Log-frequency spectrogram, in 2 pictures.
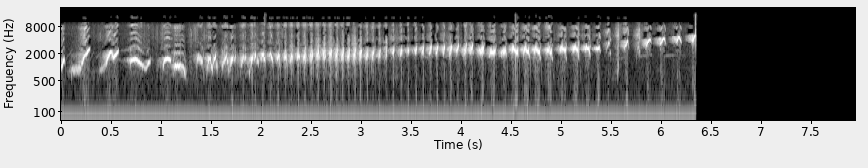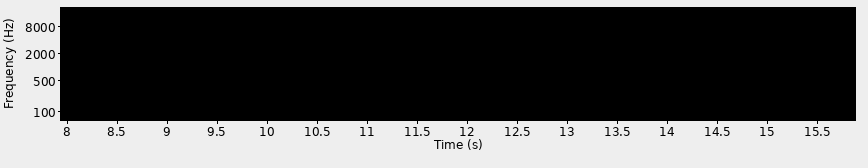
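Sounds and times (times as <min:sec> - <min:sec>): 
white-rumped shama singing whistled notes, chattering and trills: 0:00.0 - 0:06.4.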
